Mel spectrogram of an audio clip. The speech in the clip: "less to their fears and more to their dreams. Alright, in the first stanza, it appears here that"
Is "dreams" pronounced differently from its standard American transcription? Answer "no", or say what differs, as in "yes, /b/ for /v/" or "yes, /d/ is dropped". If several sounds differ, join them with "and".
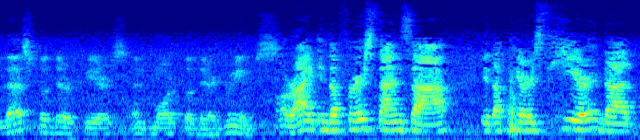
yes, /s/ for /z/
